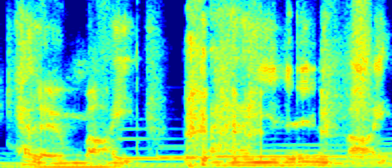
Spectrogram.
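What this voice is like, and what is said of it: Mock British accent. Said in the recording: “If they're like really obnoxious and really annoying and they have a British accent”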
